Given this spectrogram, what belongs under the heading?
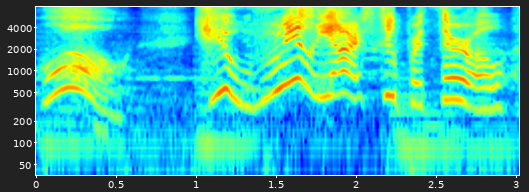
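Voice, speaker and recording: A woman's voice: very animated, takes it slowly, creaky, a bit bright, long reverb tail, exaggerated voice. A woman voicing a tiny, chatty fairy-like girl companion who talks about herself in the third person, in a video game. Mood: excited. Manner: speaks of herself in third person, high and bubbly. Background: game music.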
